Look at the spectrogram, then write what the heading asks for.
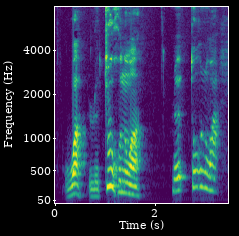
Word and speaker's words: tournoi: E o tournoi, o OU tem som de U. E no final, o OI tem som de Wa. Wa. Le tournoi.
